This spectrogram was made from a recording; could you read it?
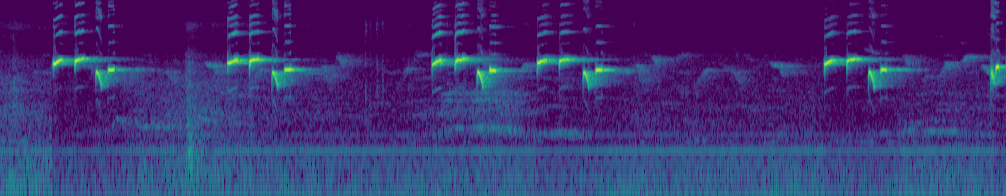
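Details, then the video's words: A sooty-headed bulbul sings a provoking song meant to stir up other bulbuls. Four clear, lively phrases of bright chirped notes that slur downward, repeated roughly every two seconds against a quiet background. "Hanya hitungan detik kutilang lain pasti ikut emosi"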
